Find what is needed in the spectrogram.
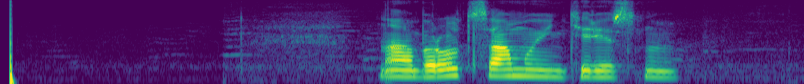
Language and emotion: Russian, neutral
